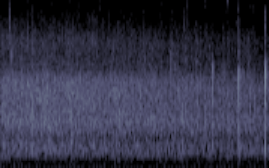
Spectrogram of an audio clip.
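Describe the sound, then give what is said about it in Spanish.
An audience applauds the Lord together in a steady, dense wash of clapping, with a few sharper, louder claps standing out near the end. “Un aplauso al Señor.”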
